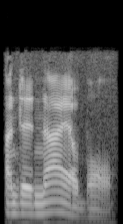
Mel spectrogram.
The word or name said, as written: undeniable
